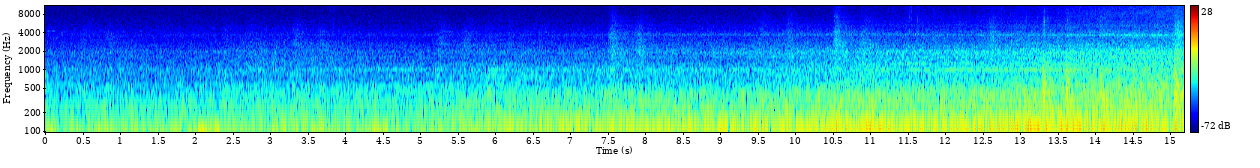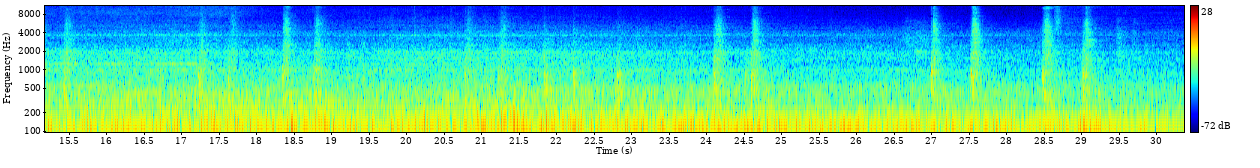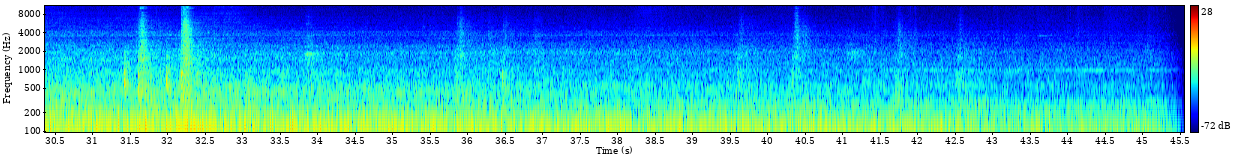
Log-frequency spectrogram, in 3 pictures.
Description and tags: Train passing
A train without railcars passing at low speed. Recorded with a Zoom H1.
Locomotive, Passing, Rail, Train, Transport, Transportation, Travel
